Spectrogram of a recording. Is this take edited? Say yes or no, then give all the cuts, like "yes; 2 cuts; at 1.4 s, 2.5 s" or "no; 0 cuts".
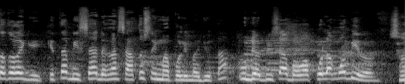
no; 0 cuts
